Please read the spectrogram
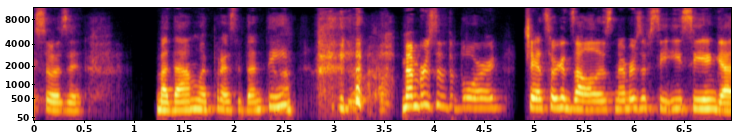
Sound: laugh

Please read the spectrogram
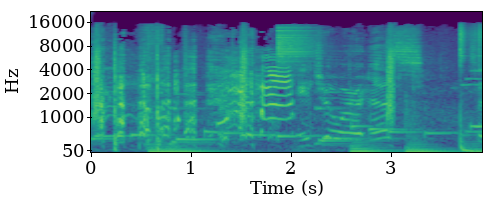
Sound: all laugh

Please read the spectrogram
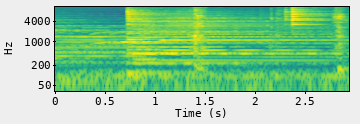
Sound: groans

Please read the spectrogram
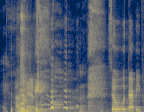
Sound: group laughs

